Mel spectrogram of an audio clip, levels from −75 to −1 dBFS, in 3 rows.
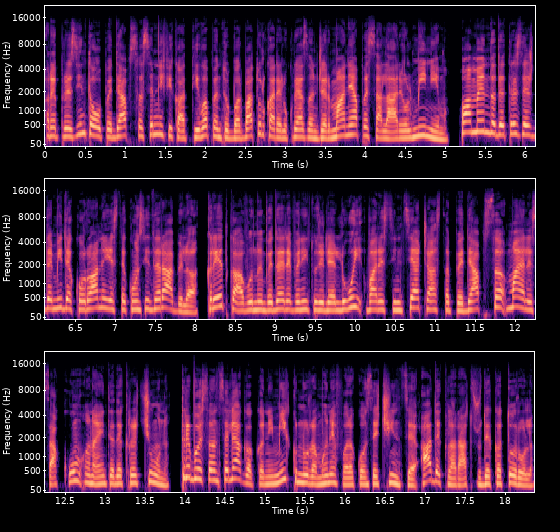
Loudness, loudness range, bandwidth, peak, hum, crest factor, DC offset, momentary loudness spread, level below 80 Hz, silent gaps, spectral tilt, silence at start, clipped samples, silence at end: -15 LUFS; 1 LU; 16 kHz; 0 dBFS; none; 16 dB; under 0.1%; 3 LU; -54 dBFS; 5.06-5.17 s, 8.05-8.14 s, 13.82-13.94 s; -4.5 dB/octave; 0 s; under 0.1%; 0 s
